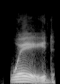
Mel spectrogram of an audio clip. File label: "wade", American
